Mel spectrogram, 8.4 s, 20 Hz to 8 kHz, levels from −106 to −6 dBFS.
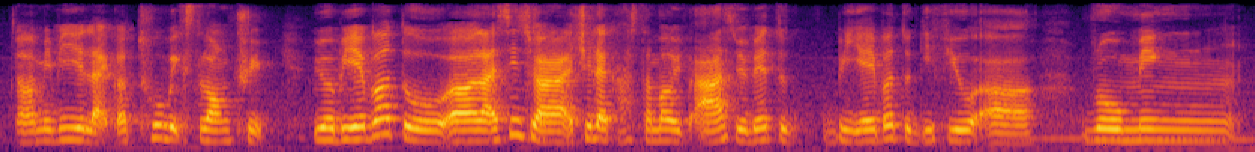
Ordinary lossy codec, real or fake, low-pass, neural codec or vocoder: AAC, 32 kbps; real; 7.2 kHz; none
